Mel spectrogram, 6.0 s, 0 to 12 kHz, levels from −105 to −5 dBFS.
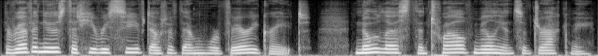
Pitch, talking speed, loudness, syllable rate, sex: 200 Hz, 180 wpm, -16 LUFS, 4.9 syllables/s, female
